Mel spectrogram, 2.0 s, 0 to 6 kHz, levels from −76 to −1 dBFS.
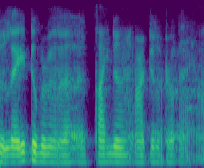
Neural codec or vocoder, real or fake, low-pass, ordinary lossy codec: autoencoder, 22.05 kHz, a latent of 192 numbers a frame, VITS, trained on one speaker; fake; 5.4 kHz; none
